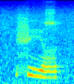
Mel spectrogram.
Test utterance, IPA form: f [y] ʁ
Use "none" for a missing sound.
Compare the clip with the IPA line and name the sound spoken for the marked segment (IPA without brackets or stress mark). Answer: y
